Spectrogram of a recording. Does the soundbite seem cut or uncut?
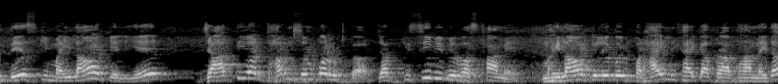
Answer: cut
